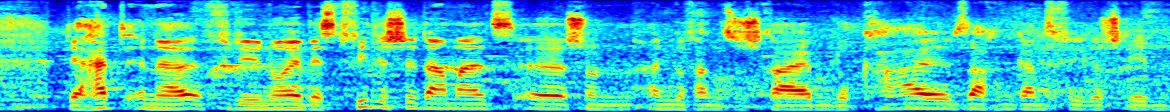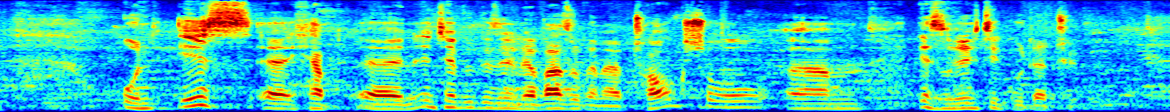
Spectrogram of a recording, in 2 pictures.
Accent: Hamburg, Germany; natürlich ist es als Hamburger natürlich hart

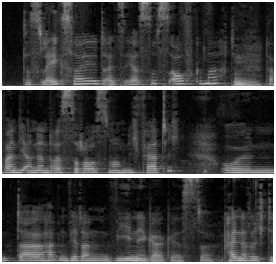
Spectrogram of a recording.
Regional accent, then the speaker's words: Bavaria, Germany; Ja, ich komme ja aus Franken

